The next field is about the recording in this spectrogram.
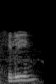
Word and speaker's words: Jilin: Para pronunciar Jilin, imaginaos la palabra jamón. Se pronuncia exactamente igual.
